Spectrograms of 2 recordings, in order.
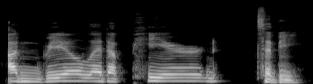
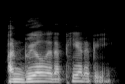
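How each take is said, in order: First: The d in 'appeared' is clearly pronounced. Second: The d in 'appeared' is dropped, said faster. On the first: "Maddie says it as unreal it appeared to be" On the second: "It's faster for me"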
